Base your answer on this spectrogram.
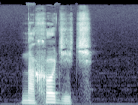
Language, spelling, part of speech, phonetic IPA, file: Polish, nachodzić, verb, [naˈxɔd͡ʑit͡ɕ], Pl-nachodzić.ogg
